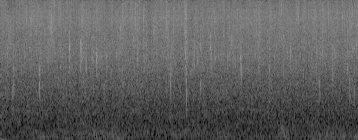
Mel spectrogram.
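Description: Steady rain falls without pause, a dense, even hiss spread across the whole range, with scattered brighter drop ticks and a low rumbling wash underneath. No voices are heard.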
